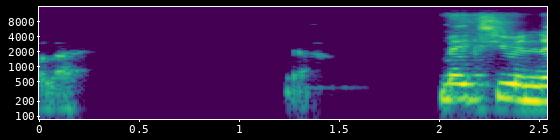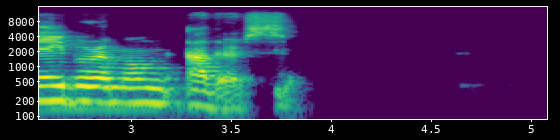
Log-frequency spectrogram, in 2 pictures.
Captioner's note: Swedish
